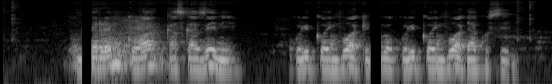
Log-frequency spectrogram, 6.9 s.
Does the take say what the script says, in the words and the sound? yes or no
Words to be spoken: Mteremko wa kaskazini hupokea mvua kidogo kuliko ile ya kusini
no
